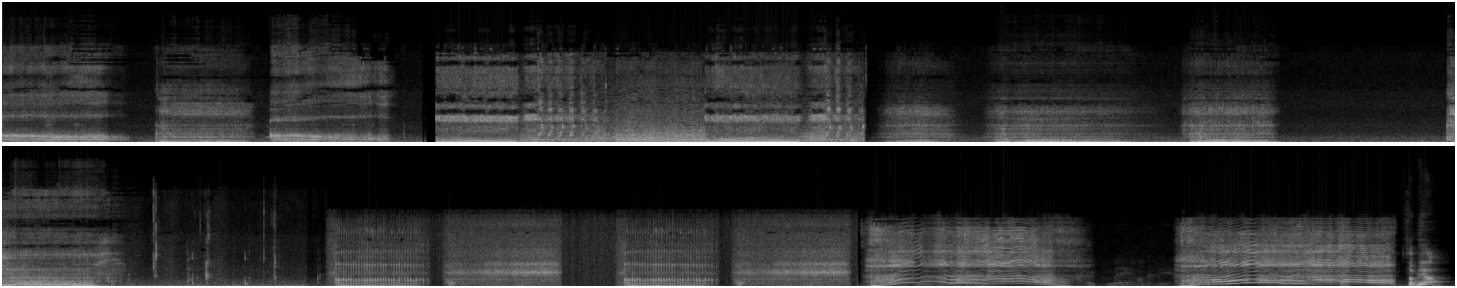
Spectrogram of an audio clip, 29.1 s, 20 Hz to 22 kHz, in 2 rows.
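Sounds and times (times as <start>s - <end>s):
person snoring: 0.0s - 6.1s, 7.0s - 12.8s, 14.5s - 15.8s, 17.8s - 25.4s.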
